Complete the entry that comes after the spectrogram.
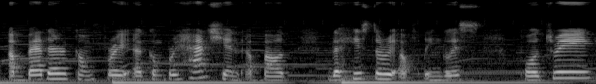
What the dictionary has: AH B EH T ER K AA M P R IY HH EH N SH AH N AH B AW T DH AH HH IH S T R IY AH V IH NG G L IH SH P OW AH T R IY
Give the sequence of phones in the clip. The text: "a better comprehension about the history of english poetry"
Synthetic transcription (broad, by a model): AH B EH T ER K AA M P R IY HH EH N SH AH N AH B AW T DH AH HH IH S T R IY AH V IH NG G L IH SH P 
